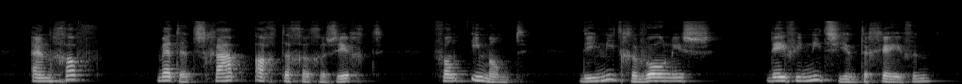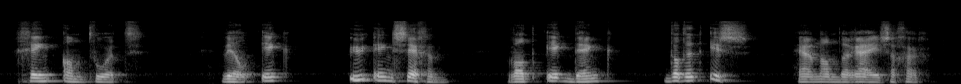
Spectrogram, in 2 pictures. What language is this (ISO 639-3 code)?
nld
